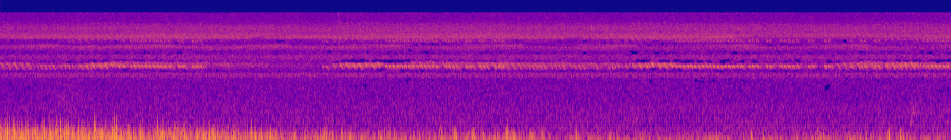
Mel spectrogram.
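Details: On a summer night in a countryside forest, crickets keep up a high, even trill, with a short break early on. Loud low rumbling and thumps fade as the clip goes on.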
